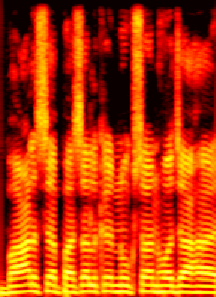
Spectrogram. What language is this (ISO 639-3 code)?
mag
